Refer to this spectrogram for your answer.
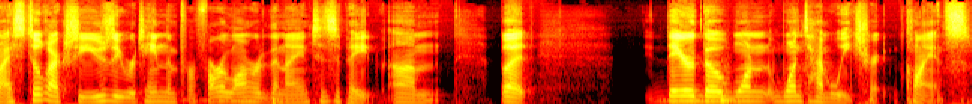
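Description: Her pitch fairly low for a woman, she speaks at a fairly quick pace with fairly even intonation. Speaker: fitness podcast host and personal trainer. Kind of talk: casual chat. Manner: intense.

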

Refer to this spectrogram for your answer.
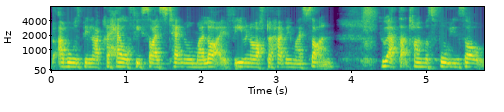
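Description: In a British accent, a woman talks fairly quickly at a medium pitch with monotone, flat intonation, over noticeable background noise. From England. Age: 30s. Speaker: breast cancer survivor and charity campaigner. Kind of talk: interview testimony.

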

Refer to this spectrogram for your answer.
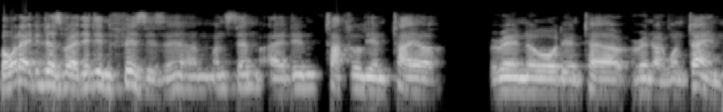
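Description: A man with a Saint Lucian accent talks at a very fast pace and a medium pitch. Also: ordinary pitch variation. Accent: St. Lucian English. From St. Lucia (south, village). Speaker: property investor. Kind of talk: interview.

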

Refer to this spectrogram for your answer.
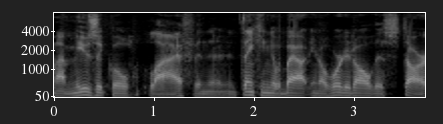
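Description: Speaking at a moderate pace with ordinary pitch variation, this voice carries an East Tennessee accent over a quiet background. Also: man. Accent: East Tennessee Southern US. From US South. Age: 70s. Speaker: musician and composer, former computer programmer. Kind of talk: podcast interview. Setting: remote call.

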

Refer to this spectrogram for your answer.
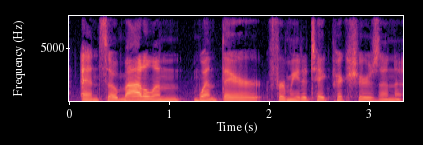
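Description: A woman with fairly low pitch talks at a fairly slow pace, her intonation fairly even, in a plain, everyday voice. The recording is very clean with a silent background. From Kansas (Wichita). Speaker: magazine art director. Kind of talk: casual interview.

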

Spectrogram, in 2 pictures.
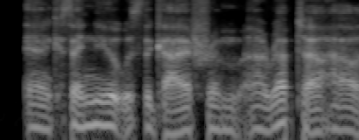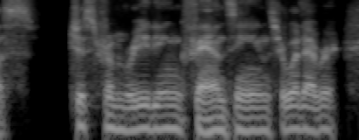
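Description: In an American accent, a man with a very deep, low voice and vocal fry talks fairly quickly in a monotone, flat delivery. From Southern California (Fullerton). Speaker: musician, singer-songwriter. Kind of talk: casual interview chat.

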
